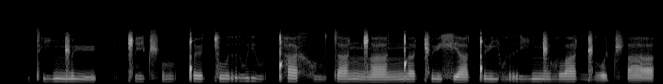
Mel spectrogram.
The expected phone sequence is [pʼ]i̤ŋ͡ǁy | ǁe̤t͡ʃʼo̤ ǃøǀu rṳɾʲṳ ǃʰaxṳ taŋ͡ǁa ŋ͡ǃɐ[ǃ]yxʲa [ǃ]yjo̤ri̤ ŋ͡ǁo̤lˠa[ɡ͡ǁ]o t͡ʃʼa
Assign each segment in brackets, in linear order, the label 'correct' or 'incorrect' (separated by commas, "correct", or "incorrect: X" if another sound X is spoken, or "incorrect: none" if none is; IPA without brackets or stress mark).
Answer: incorrect: tʼ, incorrect: ǁ, correct, correct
